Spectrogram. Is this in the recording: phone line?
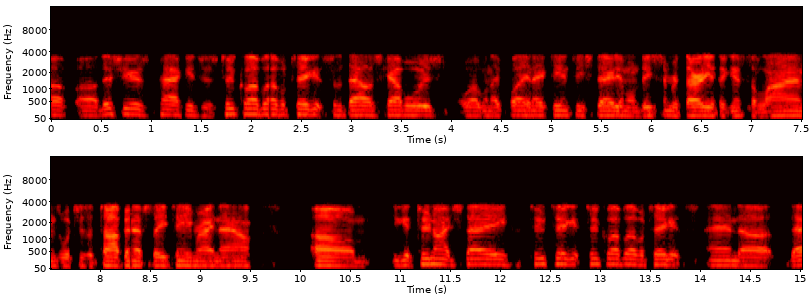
yes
